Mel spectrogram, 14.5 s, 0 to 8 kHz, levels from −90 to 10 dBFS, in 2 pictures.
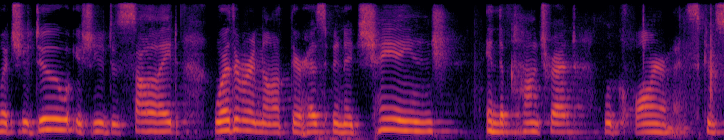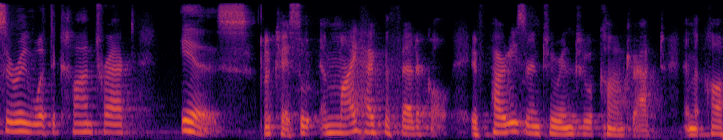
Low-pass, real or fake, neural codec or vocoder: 7.2 kHz; fake; codec, 16 kHz, 1 kbps, X-Codec, HuBERT features, trained on balanced general audio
